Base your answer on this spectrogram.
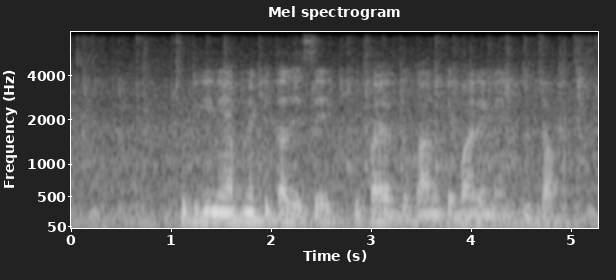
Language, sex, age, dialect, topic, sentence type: Hindi, male, 25-30, Marwari Dhudhari, banking, statement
